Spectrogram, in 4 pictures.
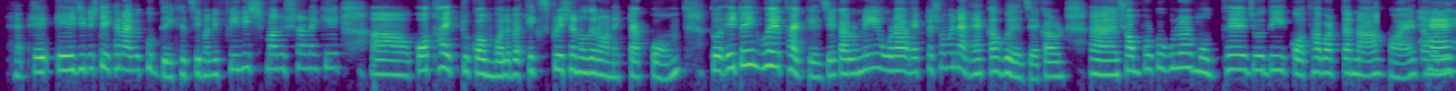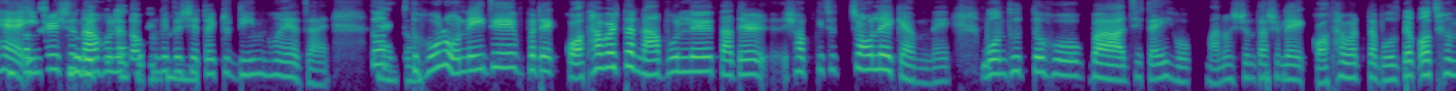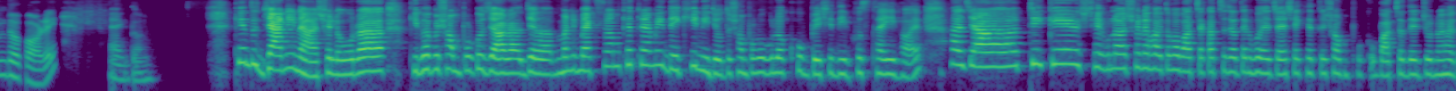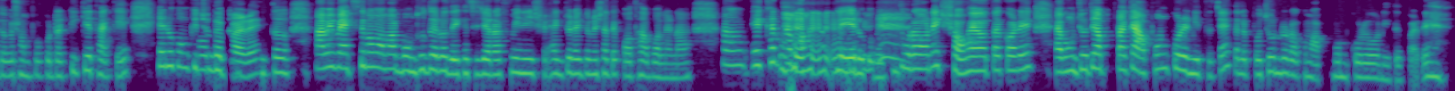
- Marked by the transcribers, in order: tapping; static; "মানে" said as "পাটে"; unintelligible speech; chuckle; unintelligible speech; chuckle
- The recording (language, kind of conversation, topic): Bengali, podcast, স্থানীয় মানুষের আতিথ্য আপনাকে সবচেয়ে বেশি কীভাবে অবাক করেছিল?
